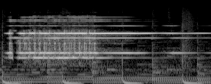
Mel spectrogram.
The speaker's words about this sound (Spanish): otra llamada. Otra llamada.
